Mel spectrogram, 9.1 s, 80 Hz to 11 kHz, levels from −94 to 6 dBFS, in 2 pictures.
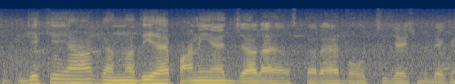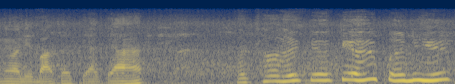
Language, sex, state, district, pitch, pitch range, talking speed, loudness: Hindi, male, Bihar, Kishanganj, 115 Hz, 100-160 Hz, 185 wpm, -18 LUFS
